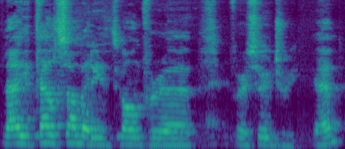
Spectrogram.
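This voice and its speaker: Rabbi guy giving a class, highish voice, mixing in yiddish words, echoey room. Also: fairly quick. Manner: animated, mixes Yiddish and Hebrew terms into English. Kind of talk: Torah class.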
